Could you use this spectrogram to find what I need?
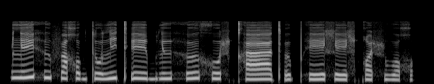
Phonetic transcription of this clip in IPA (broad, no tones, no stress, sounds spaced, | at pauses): l e h ɨ f a χ o ɡ t o l i tʼ eː b l ɨ h ɵ x o ɬ kʰ aː tʼ ɵ pʰ eː ɬ eː ɬ q u ɬ v o χ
